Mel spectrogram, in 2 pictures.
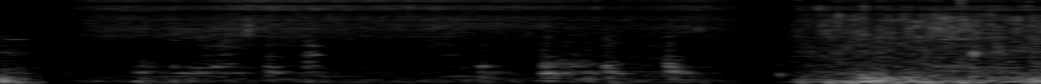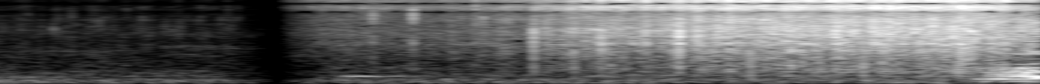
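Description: Food frying in hot oil in a pan: a steady sizzle that begins about halfway through after a sudden cut and grows louder. Before it come only faint, quiet sounds broken by abrupt cuts.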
